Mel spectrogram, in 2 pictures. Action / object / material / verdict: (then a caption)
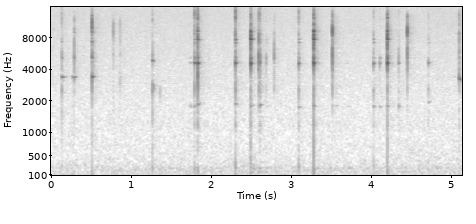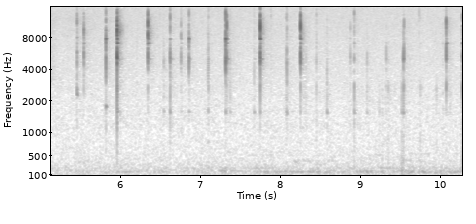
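tap / glass perfume bottle with liquid / glass / none. A flat rectangular green-tinted glass perfume bottle with liquid inside is held in both hands and tapped and scratched with long nails. About 34 quiet, sharp, bright clicks with almost no ring come at an uneven pace over ten seconds.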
